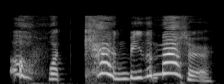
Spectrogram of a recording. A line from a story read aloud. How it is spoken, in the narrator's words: exclaimed my aunt, shrinking from me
